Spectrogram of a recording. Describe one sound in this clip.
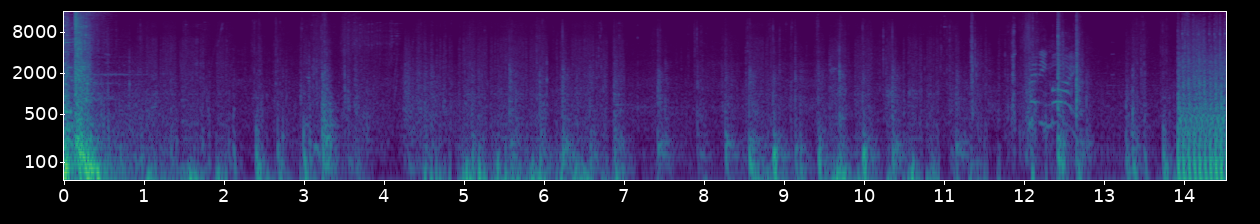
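Footsteps patter quickly on a hard surface.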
